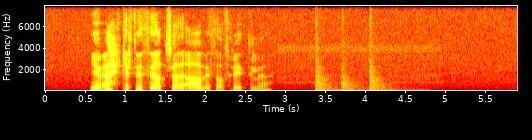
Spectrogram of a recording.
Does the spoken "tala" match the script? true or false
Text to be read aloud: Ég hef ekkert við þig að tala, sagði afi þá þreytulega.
false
